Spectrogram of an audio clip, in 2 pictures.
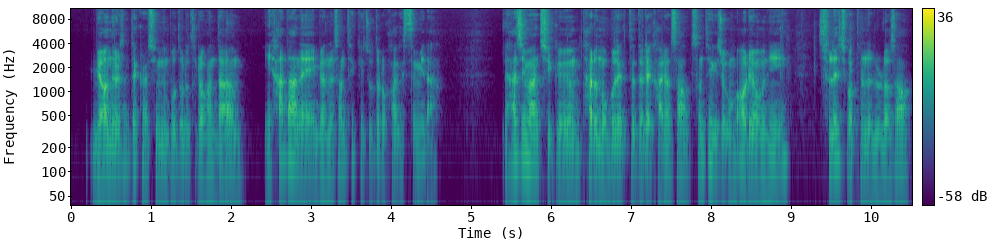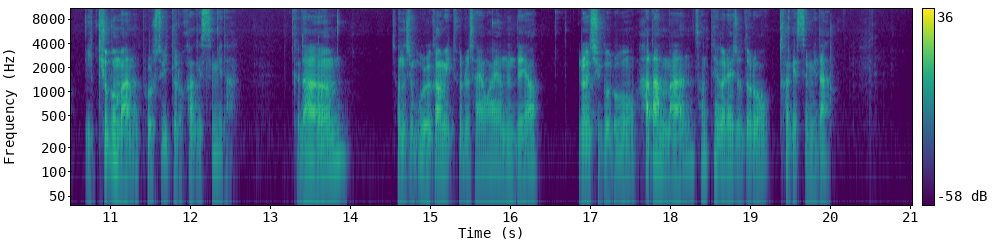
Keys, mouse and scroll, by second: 1.5-10.3 drag, 9.2 /, 10.3-13.3 middle drag, 13.3-21.0 drag, 16.1 middle click.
